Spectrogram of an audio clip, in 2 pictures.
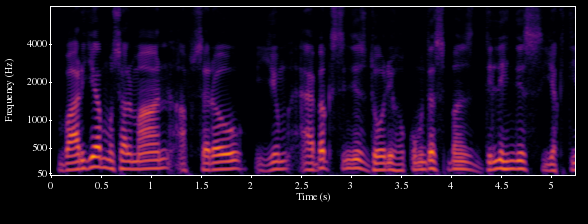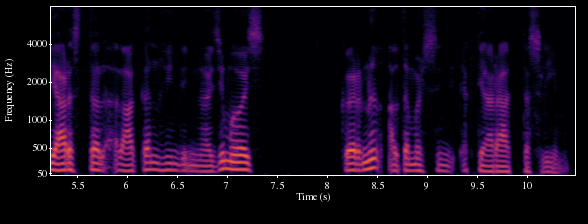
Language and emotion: Kashmiri, neutral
